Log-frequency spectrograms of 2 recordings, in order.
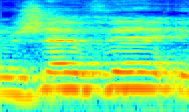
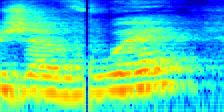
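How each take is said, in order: First: The ending is a plain 'eh' vowel. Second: The ending is a 'weh' sound. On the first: This is the newer, popular pronunciation. "quand on s'est mis à prononcer les imparfaits" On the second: This is the older pronunciation. "et non plus"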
